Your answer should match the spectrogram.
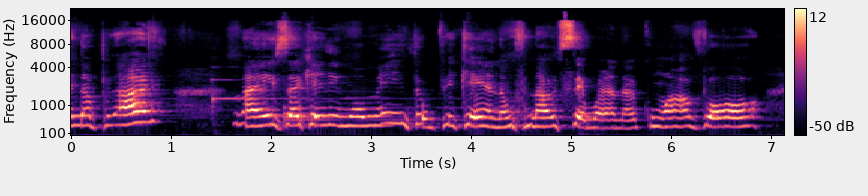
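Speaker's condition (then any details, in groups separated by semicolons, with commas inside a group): Amyotrophic lateral sclerosis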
